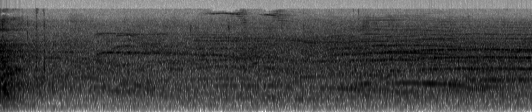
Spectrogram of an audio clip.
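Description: A brass band plays softly.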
